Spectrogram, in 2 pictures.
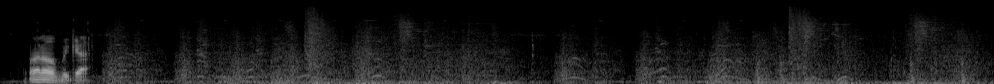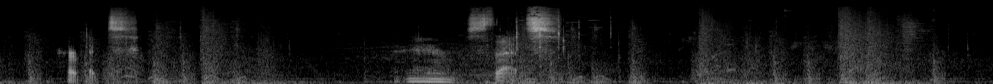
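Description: Game combat sounds zap and clash with magical effects.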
